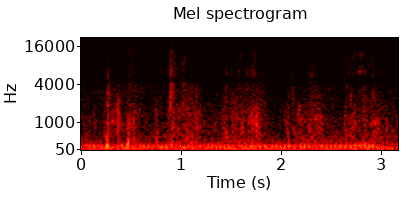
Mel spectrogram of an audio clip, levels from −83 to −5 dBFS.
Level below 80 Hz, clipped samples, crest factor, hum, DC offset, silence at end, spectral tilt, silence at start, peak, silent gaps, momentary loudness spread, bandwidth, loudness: -56 dBFS; under 0.1%; 20 dB; none; under 0.1%; 0 s; -6 dB/octave; 0 s; -28 dBFS; none; 2 LU; 16.5 kHz; -49 LUFS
